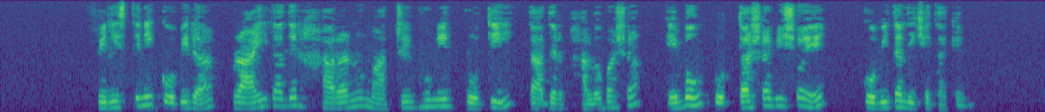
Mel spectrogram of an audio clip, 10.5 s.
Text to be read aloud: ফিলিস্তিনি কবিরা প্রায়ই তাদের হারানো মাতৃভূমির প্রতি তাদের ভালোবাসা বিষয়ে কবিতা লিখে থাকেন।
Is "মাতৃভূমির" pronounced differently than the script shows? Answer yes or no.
no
